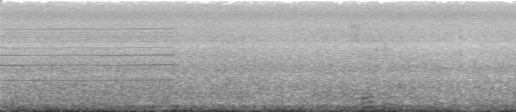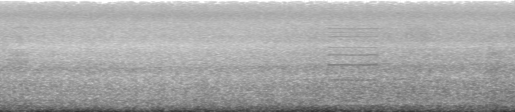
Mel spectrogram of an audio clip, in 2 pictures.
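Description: Wind rushing over the microphone in paraglider flight, a steady low rumble. A steady electronic tone from the Flymaster flight instrument sounds for the first second or two and again briefly near the end.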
